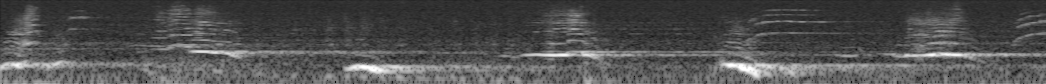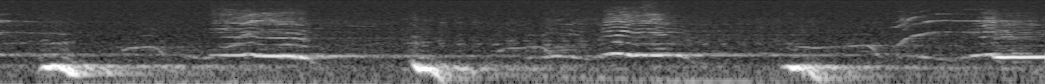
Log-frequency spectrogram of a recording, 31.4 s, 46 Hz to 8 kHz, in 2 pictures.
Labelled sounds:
0.1	1.4	humpback whale, 0.90 to 2.9 kHz
2.3	3.6	humpback whale, 0.80 to 5.2 kHz
8.1	8.9	humpback whale, 0.93 to 3.5 kHz
11.3	12.4	humpback whale, 0.80 to 4.4 kHz
13.6	14.5	humpback whale, 0.80 to 2.5 kHz
15.2	16.0	humpback whale, 0.80 to 3.4 kHz
18.9	21.3	humpback whale, 0.80 to 3.7 kHz
24.7	25.7	humpback whale, 0.80 to 4.0 kHz
29.0	31.3	humpback whale, 0.80 to 4.5 kHz

